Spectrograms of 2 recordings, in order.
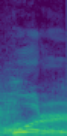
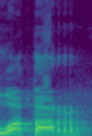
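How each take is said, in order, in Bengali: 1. এটি আমেরিকান উচ্চারণে বলা হয়েছে। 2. এটি ভারতীয় উচ্চারণে বলা হয়েছে। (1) "আর আমেরিকান অ্যাকসেন্ট কি?" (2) "ইন্ডিয়ান অ্যাকসেন্ট হচ্ছে"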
